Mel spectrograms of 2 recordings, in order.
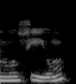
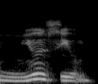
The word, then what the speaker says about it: museum: bacanya itu bukan museum tapi museum karena u itu dibaca y Mu- apa ada y ada u-nya ya ada y-nya.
